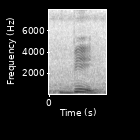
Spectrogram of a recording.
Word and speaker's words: बे: उर्दू में हम इसका उच्चारण करेंगे बे और हिंदी में इसका उच्चारण होगा ब।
